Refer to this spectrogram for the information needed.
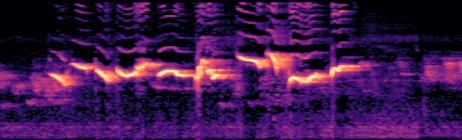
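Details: Oriental magpie-robin pouring out a continuous loud song of varied whistled notes, rising and falling slurs repeated more than twice a second, ending in quieter twitters.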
